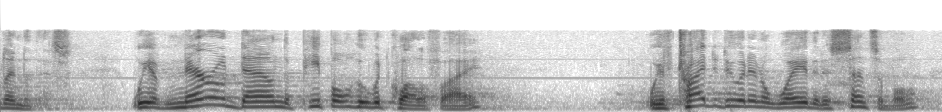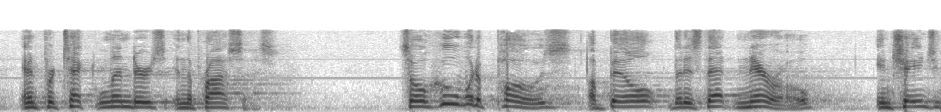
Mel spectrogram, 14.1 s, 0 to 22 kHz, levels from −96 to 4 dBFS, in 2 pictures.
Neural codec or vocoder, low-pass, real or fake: none; 7.2 kHz; real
